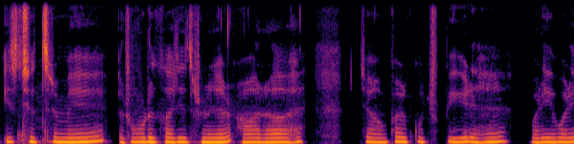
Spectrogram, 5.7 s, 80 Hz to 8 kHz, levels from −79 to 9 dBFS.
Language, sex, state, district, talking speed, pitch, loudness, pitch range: Hindi, female, Jharkhand, Deoghar, 180 wpm, 225 Hz, -14 LUFS, 220-235 Hz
